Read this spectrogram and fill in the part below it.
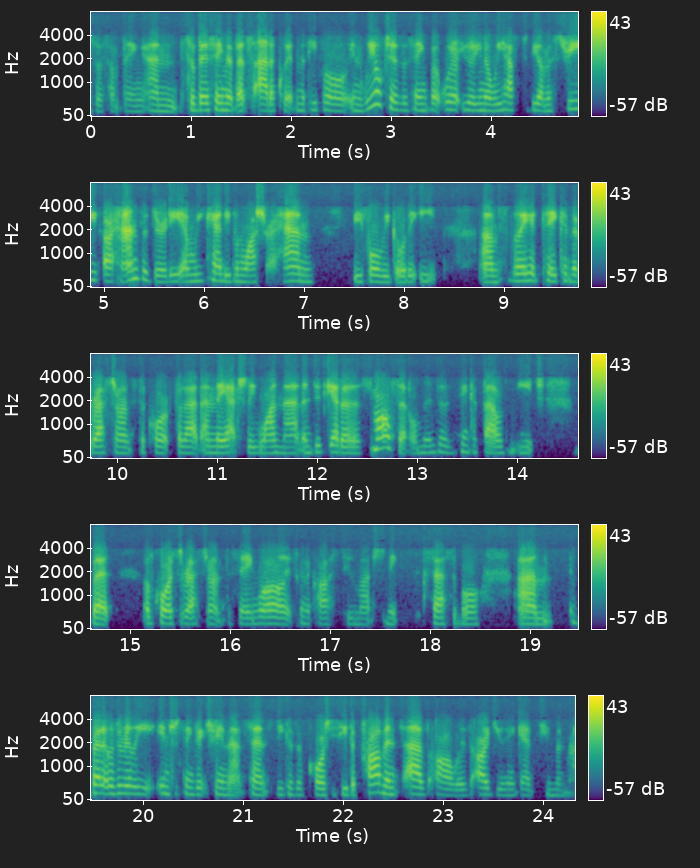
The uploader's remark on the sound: got together by phone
